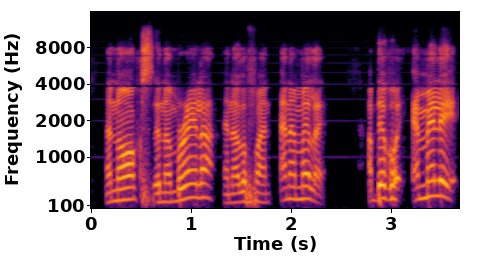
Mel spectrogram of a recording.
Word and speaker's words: MLA: अब देखो MLA, M is a consonant but gives the sound of M, AM.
